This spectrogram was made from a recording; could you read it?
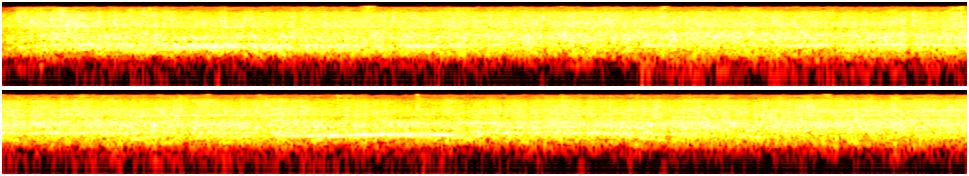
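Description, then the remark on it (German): Sustained applause from a large crowd lasting a whole minute fills the great hall of the Hotel Thermal in Karlsbad at a festival, a dense, steady wash of clapping that stays loud and even throughout without pausing. “Eine ganze Minute dauerte der Applaus für Michael Douglas im großen Saal des Hotels Thermal in Karlsbad.”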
